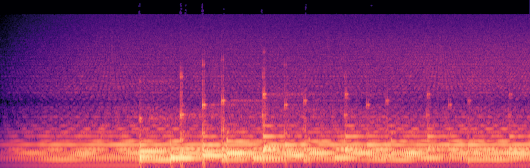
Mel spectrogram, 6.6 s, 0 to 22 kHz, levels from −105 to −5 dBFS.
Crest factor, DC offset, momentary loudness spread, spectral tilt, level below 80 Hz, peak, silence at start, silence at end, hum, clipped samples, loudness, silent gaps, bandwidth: 16 dB; under 0.1%; 12 LU; -8.5 dB/octave; -48 dBFS; -2 dBFS; 0.15 s; 0 s; none; under 0.1%; -18 LUFS; none; 11.5 kHz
